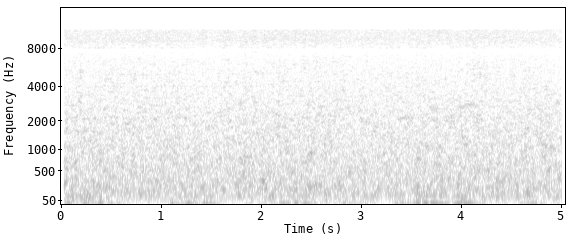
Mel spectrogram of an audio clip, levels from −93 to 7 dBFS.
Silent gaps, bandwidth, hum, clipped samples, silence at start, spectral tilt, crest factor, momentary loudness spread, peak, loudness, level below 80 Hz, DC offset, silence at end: none; 11.5 kHz; none; under 0.1%; 0 s; -2.5 dB/octave; 16 dB; 1 LU; -50 dBFS; -65 LUFS; -82 dBFS; under 0.1%; 0 s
